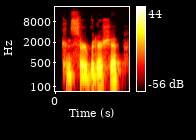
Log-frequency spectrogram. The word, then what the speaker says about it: conservatorship: Could you break down the pronunciation of, okay, so conservatorship. So conservator, flap D, conservator. That OR is an it's not an or, because it's unstressed. Conservator, conservator, and then ship, conservatorship, conservatorship.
